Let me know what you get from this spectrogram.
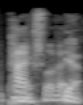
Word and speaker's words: Paxlovid: But my doctor said, you know what, just to be on the safe side, you should take the Paxlovid. I'm pronouncing it right, right? – Paxlovid, yeah.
